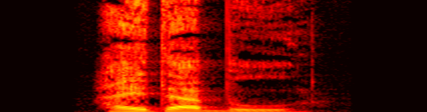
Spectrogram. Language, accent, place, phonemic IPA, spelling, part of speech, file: German, Germany, Berlin, /ˈhaɪ̯.ta.bu/, Haithabu, proper noun, De-Haithabu.ogg
- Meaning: Hedeby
